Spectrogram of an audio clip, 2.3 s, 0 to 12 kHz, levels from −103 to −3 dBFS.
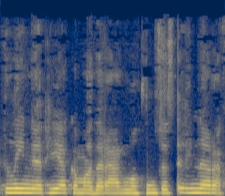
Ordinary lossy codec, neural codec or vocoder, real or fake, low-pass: AAC, 48 kbps; codec, 24 kHz, 0.9 kbps, WavTokenizer, medium speech release version 2; fake; 10.8 kHz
